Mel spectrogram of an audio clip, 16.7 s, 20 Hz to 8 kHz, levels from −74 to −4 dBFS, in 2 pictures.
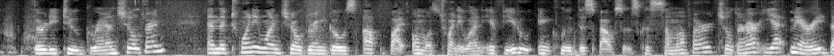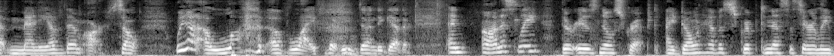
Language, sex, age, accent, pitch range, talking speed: English, female, 40-59, American, 160-195 Hz, 185 wpm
